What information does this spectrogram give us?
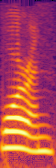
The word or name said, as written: Warren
